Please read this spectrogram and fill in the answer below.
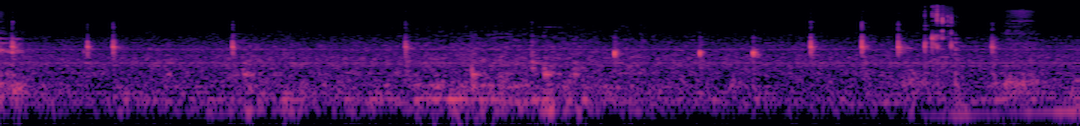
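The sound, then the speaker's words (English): Typing on a keyboard gives faint, scattered keystroke clicks, single taps at irregular gaps over about ten seconds, then a quick cluster of clicks near the end, with no talk. “Y'all hear me typing?”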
